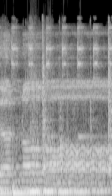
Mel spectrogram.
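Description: Javanese gamelan music (gending) for a tayub dance. A singer's voice wavers with vibrato over sustained low gong tones and regular percussion strokes.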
